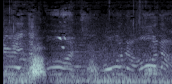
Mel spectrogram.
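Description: A man yelling in loud, high-pitched shouts, a string of short drawn-out cries about two a second, with a louder rough burst about half a second in.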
